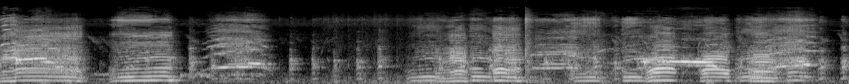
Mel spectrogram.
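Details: Protective swan mother with her five newly hatched young gives loud, sustained nasal honks in quick succession to chase off a nearby person, some calls drawn out and others short and clipped.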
